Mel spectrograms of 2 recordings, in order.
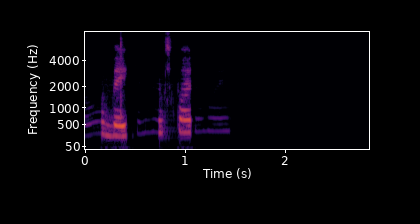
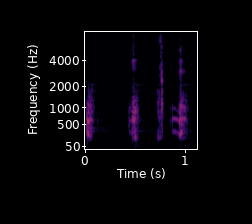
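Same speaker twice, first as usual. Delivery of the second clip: ordinary delivery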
